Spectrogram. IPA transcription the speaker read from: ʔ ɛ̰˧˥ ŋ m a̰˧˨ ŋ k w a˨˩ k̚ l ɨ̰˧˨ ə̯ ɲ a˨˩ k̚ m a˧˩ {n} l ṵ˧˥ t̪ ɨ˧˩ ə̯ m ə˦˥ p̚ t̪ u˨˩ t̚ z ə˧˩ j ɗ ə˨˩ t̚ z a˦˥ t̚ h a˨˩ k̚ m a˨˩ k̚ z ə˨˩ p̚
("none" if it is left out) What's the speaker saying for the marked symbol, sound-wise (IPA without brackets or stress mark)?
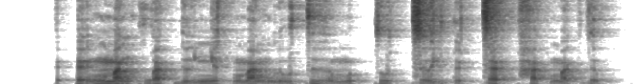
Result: ŋ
